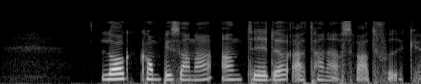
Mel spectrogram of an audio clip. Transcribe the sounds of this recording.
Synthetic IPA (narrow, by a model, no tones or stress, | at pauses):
lɑːɡkʰɔmpɪsaɳaʔant̪ʰyːd̪əɾa̰t̪hanæ̰ɾsva̰ʈɧʉ̟̰ːk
